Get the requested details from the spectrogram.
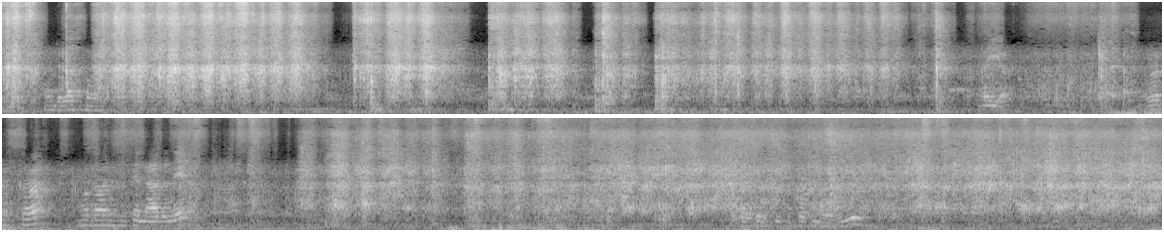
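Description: A board scrapes across wet concrete.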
